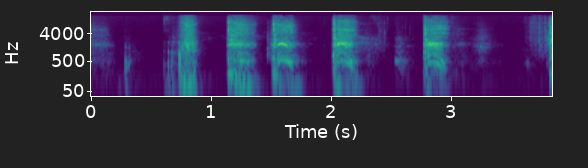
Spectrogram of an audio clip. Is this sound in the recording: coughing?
yes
